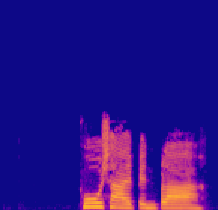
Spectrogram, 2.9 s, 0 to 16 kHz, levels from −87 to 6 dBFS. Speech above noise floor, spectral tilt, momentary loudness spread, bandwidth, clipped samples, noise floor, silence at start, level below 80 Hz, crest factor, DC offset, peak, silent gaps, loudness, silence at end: 69 dB; -3.5 dB/octave; 7 LU; 7.6 kHz; under 0.1%; -83 dBFS; 1.1 s; -64 dBFS; 14 dB; under 0.1%; -2 dBFS; none; -14 LUFS; 0.2 s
